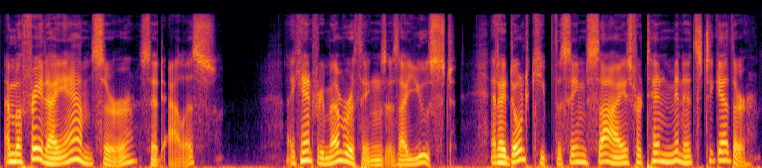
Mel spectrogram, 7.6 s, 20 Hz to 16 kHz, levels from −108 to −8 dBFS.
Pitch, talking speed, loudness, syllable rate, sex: 140 Hz, 190 wpm, -18 LUFS, 5.2 syllables/s, male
